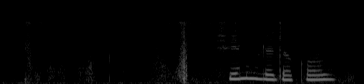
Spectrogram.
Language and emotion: Russian, sad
